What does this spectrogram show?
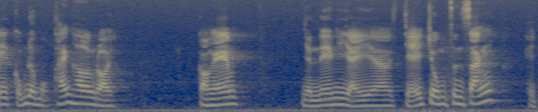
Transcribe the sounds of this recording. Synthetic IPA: jkʊ̰˧˥ŋ͡mɗɨ˨˩ək̚mo˨˩t̚t̪ʰaː˨˦ŋɦəː˧nzo˨˩j | kɔ˨˩nʔɛ˧m | ɲï˨˩ŋ̟ʔɛ˧mɲɨ˧və̰˧˨jːt͡ɕe˧˩t͡ɕʊ˧ŋ͡msï˧ŋ̟sa˨˦ŋ | t̪ʰi˨˩

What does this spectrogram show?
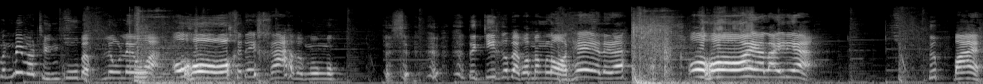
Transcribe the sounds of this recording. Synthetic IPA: ma˧nma˥˩jmaː˧˥t̪ʰɯ˩˦ŋkuː˧bɛː˨˩p̚le˧˨wle˧wʔa˨˩ʔʔoː˧˩ɦoː˧˩xa˥˩jda˥˩jkʰaː˧˥˩bɛː˨˩p̚ŋo˧ŋo˧ŋ | t̪ɛ˨˩kiː˦˥kʰɯː˧bɛː˨˩p̚ka˧mla˧ŋlɔː˨˩t̪ʰeː˥˩˧lɤː˧jna˦˥ʔoː˨˧˩hoː˧˥˩ʔa˧ɾa˧jni˥˩ɐ˧˥˩ | kʰɯ˦˥˩p̚pa˧j

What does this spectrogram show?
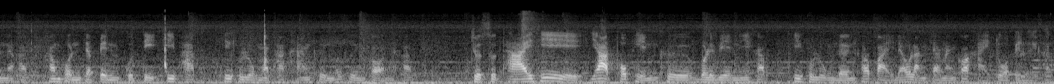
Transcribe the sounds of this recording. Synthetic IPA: nːa˦˥kʰa˦˥p̚kʰa˥˩mbo˧nt͡ɕa˨˩pe˧nku˨˩t̪ḭ˨˩t̪ʰiː˥˩pʰa˦˥k̚t̪ʰiː˥˩kʰu˧nlu˧ŋmaː˧pʰa˦˥kʰːaː˦˥ŋkʰɯː˧nmɯ˥˩kʰɯː˧nkɔː˨˩nːa˦˥kʰa˦˥p̚ | t͡ɕu˨˩t̪̚su˨˩t̪ʰːaː˦˥jt̪ʰiː˥˩jaː˥˩t̪̚pʰo˦˥p̚he˩˦nkʰɯː˧bɔː˧ɾi˦˥weː˧nːiː˦˥kʰa˦˥p̚t̪ʰiː˥˩kʰu˧nlu˧ŋdɤː˧nkʰa˥˩wpa˧jlɛː˦˥wla˩˦ŋt͡ɕaː˨˩k̚na˦˥nkɔː˥˩haː˩˦jt̪u˧ɐpa˧jlɤː˧jkʰa˦˥p̚

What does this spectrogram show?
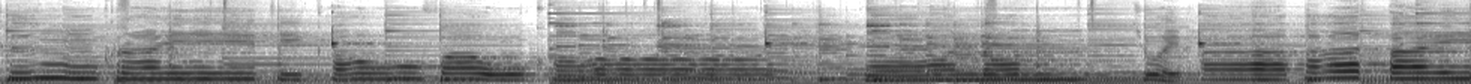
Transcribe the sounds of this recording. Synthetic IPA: t̪ʰɯ˧˦˥ŋkʰɾa˧jt̪ʰiː˧˩kʰa˧˥wkʰa˧˩wkʰɔː˨˩˦ | wɔː˨˩lo˧m | t͡ɕʰu˧˩əjpaː˧pʰa˦˥˩t̪̚pa˧j

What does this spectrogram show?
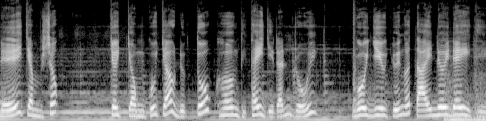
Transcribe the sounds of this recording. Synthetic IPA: ɗe˧˩t͡ɕa˧msə˦˥wk͡p̚t͡ɕɔ˧t͡ɕə˨˩wŋ͡mku˧˩ət͡ɕaː˨˦wɗɨ˨˩ək̚t̪o˦˥t̚həː˧nt̪ʰi˨˩t̪ʰə˨˦jzi˨˩za˨˩˦jŋ̟zu˧˥˦j | ŋo˧˩jzi˧˩wt͡ɕwḭ˧˨ənʔəː˧˩t̪a̰ː˧˨jnəː˧jɗə˧jt̪ʰi˨˩

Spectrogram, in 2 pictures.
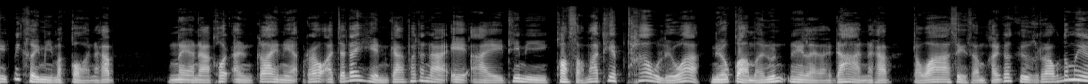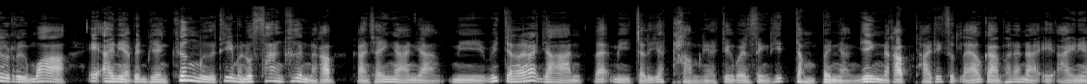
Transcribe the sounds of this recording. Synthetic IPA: ma˥˩jkʰɤː˧jmiː˧maː˧kɔː˨˩nːa˦˥kʰa˦˥p̚ | na˧jʔa˧naː˧kʰo˦˥t̪̚ʔa˧nkla˥˩jni˥˩ɐɾa˧wʔa̰ː˨˩t̪̚t͡ɕa˨˩daː˥˩jɦe˩˦nkaː˧npʰa˦˥t̪ʰːa˧naː˧ʔeː˧ʔa˧jt̪ʰiː˥˩miː˧kʰwaː˧msaː˨˩˦maː˥˩t̪ʰːi˥˩əp̚t̪ʰa˥˩wɾɯː˩˦waː˥˩nɯ˩˦ɐkwaː˨˩ma˧nu˦˥t̪̚na˧jlaː˩˦jlaː˩˦jdaː˥˩nːa˦˥kʰa˦˥p̚t̪ɛː˨˩waː˥˩si˨˩ŋsa˩˦mkʰa˧nkɔː˥˩kʰɯː˧ɾa˧wt̪ɔ˥˩ŋma˥˩jɾɯː˧mwaː˥˩ | ʔeː˧ʔa˧jni˥˩ɐpe˧npʰi˧əŋkʰɯ˥˩əŋmɯː˧t̪ʰiː˥˩ma˧nu˦˥t̪̚saː˥˩ŋkʰɯ˥˩nːa˦˥kʰa˦˥p̚kaː˧nt͡ɕʰa˦˥jŋaː˧njaː˨˩ŋmiː˧wi˦˥t̪̚t͡ɕa˧la˧na˦˥jaː˧nlɛ˦˥ʔmiː˧t͡ɕa˧li˦˥ja˦˥t̪ʰa˧mni˥˩ɐt͡ɕɯ˧ŋpe˧nsi˨˩ŋt̪ʰiː˥˩t͡ɕa˧mpe˧njaː˨˩ŋji˥˩ŋna˦˥kʰa˦˥p̚t̪ʰaː˦˥jt̪ʰiː˥˩su˨˩t̪̚lɛː˦˥wkaː˧npʰt̪ʰːa˧naː˧ʔeː˧ʔa˧jni˥˩ɐ

